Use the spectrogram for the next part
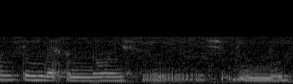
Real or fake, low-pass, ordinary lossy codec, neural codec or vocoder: real; 3.6 kHz; none; none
